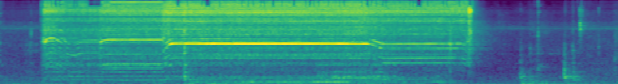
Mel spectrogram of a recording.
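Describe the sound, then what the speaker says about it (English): A power drill pre-drills through the gel coat flange of a wood-bottom shower pan, running loud and close for about five seconds with a rising whine, then stopping, followed by a few small clunks. "So then we're going to pre-drill so we can avoid cracking that gel coat."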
